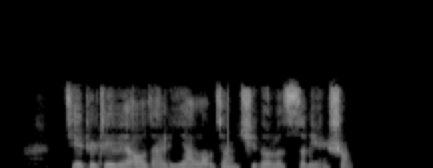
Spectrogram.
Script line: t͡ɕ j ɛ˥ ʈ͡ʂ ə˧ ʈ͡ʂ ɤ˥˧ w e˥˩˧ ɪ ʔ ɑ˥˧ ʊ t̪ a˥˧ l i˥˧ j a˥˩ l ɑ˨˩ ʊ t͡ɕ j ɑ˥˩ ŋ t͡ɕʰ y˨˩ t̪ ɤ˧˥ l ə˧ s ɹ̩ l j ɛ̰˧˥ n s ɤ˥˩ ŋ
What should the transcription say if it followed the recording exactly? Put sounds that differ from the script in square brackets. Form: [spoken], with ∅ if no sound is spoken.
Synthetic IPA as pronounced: t͡ɕ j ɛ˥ ʈ͡ʂ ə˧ ʈ͡ʂ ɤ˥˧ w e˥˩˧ ɪ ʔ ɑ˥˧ ʊ t̪ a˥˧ l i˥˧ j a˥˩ l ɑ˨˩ ʊ t͡ɕ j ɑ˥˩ ŋ t͡ɕʰ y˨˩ t̪ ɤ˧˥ l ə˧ s ɹ̩ l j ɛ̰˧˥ n [ʂ] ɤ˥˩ ŋ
